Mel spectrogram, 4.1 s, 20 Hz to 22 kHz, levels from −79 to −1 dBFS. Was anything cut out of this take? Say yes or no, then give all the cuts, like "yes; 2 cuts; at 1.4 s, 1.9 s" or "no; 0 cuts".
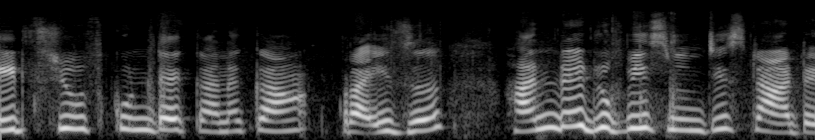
no; 0 cuts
